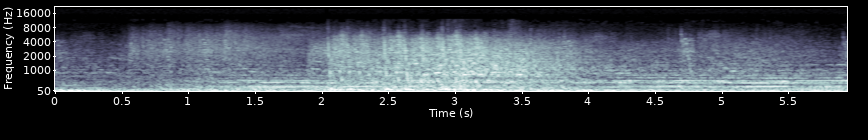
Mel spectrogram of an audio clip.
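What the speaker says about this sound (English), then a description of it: "Who's firing ions?" Ion cannon fire in a Star Wars Empire at War space battle, a dense barrage of rapid blasts and booms rolling together, faint and distant, swelling in the middle before easing off.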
